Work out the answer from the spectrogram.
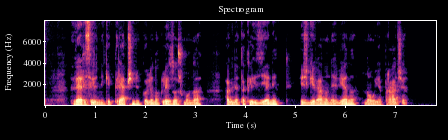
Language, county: Lithuanian, Tauragė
